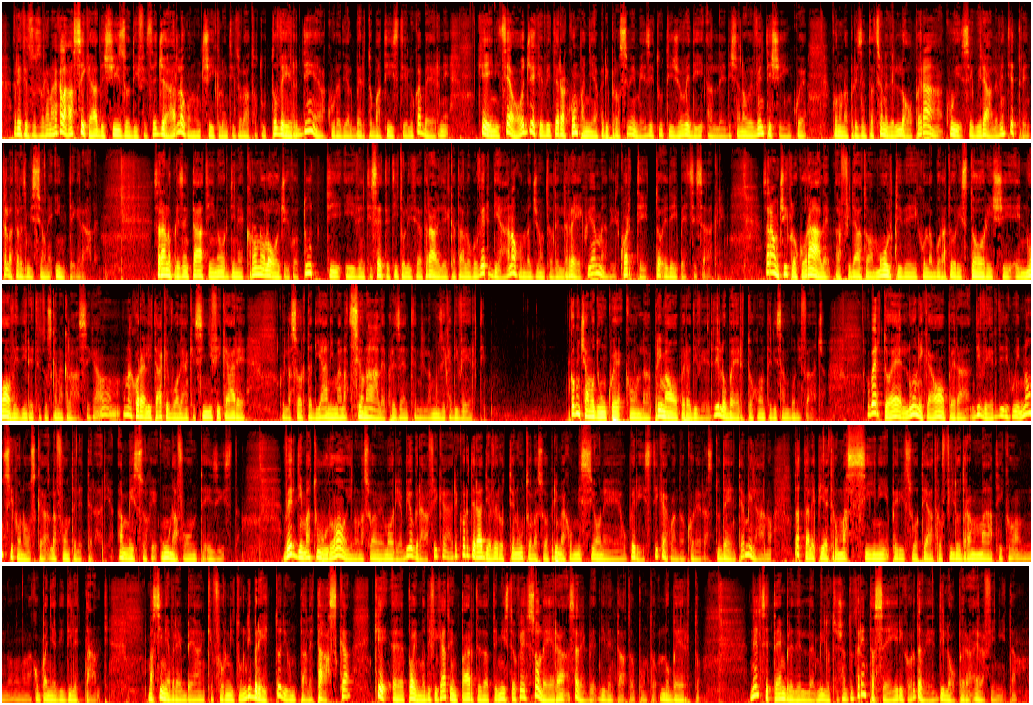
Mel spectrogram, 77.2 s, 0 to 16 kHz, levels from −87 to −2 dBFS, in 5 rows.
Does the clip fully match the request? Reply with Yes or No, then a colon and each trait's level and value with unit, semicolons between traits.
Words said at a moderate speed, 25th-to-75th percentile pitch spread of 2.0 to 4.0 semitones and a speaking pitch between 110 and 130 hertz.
Yes: average, 160 wpm; average, 3.6 semitones; low, 115 Hz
